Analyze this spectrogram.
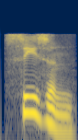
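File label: "season", English, us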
